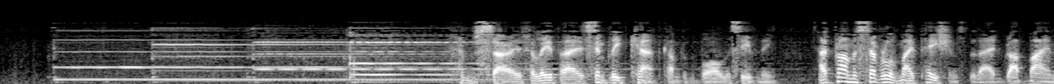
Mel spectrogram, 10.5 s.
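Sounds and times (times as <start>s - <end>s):
grandfather clock chiming: 0.6s - 7.8s
speech: 4.7s - 10.5s.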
